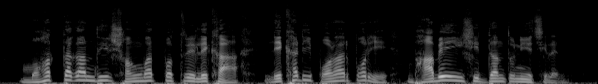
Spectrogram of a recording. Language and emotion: Bengali, neutral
